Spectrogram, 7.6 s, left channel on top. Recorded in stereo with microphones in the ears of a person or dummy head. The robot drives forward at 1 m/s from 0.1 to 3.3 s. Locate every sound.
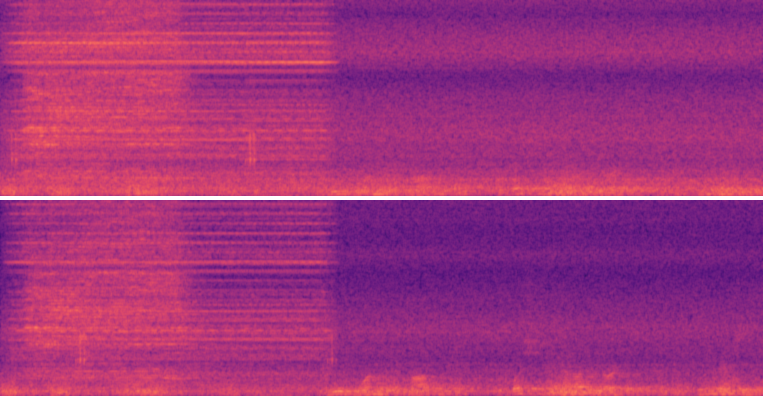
0.2 s sawing: 25° left (ahead or behind), 2.5 m; by 2.1 s 15° left (ahead or behind), 4 m
3.2 s a man speaking: 30° right (ahead or behind), 1.3 m; by 7.5 s 25° right (ahead or behind), 1.4 m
